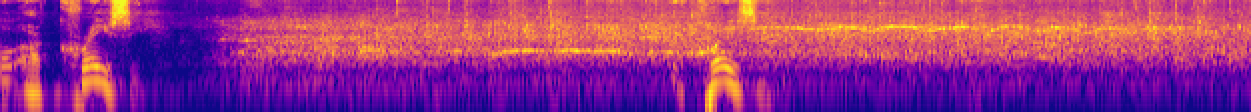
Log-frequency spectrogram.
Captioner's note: laughter and applause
